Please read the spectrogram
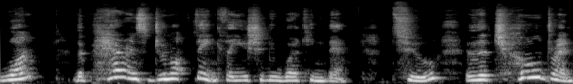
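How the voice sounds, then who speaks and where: The woman's voice is somewhat breathy, with a dark, mellow tone and medium pitch. She speaks at a very slow pace, and her pitch swings very widely. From Nigeria (Kaduna). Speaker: teacher and vlogger. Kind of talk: vlog commentary. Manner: animated.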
